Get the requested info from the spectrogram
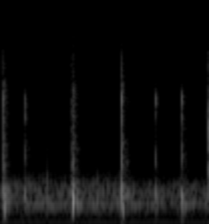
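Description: A stylus tip tapping on a tablet's glass screen during handwriting: six short, sharp, irregular clicks over a faint steady low hum.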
